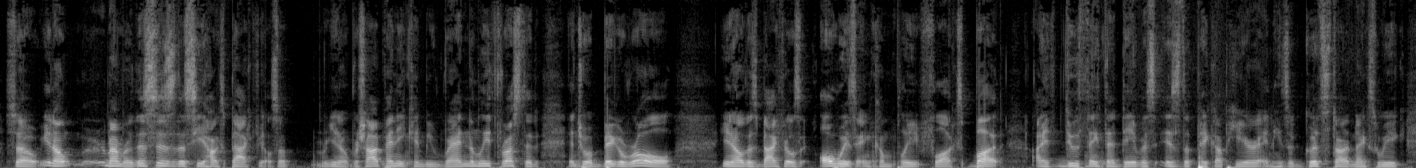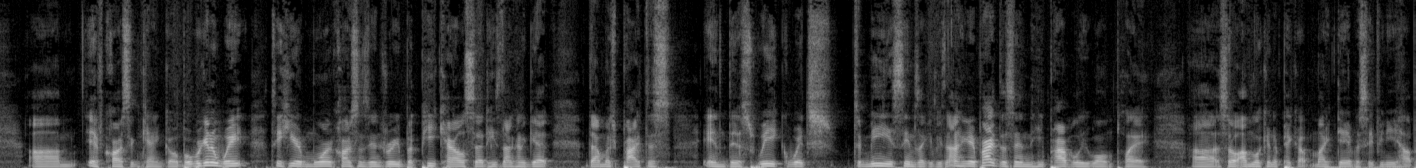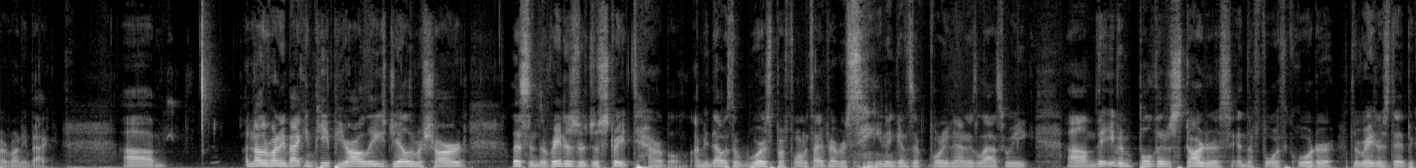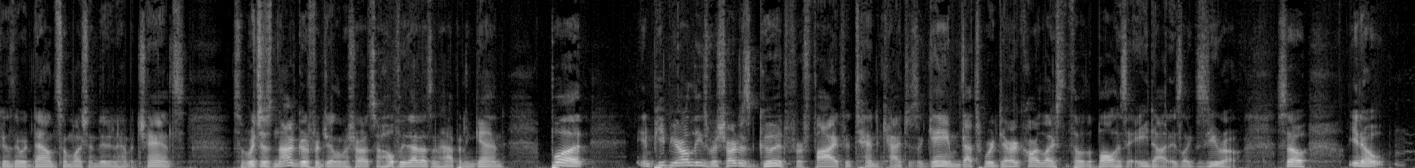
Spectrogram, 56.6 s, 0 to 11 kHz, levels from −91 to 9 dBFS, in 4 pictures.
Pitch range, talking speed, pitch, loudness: 115-140 Hz, 225 wpm, 125 Hz, -21 LUFS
